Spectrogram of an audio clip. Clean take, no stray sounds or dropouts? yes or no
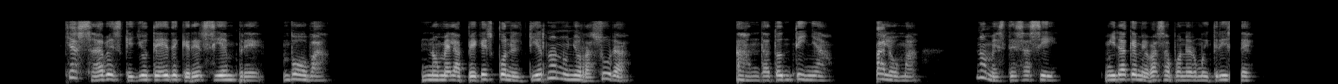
no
